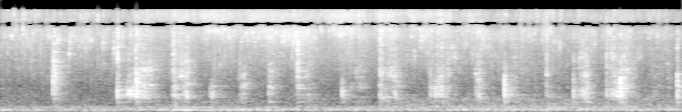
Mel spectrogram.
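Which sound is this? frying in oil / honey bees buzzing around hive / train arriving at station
frying in oil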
